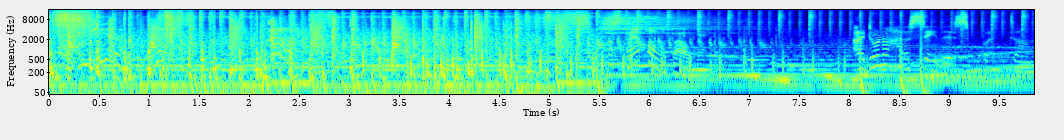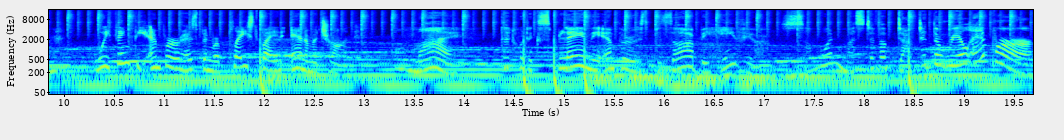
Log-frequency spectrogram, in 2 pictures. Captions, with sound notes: Girls, in here, quick. [grunt] What was that all about? I don't know how to say this, but, um, we think the Emperor has been replaced by an animatron. Oh, my, that would explain the Emperor's bizarre behavior. Someone must have abducted the real Emperor.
